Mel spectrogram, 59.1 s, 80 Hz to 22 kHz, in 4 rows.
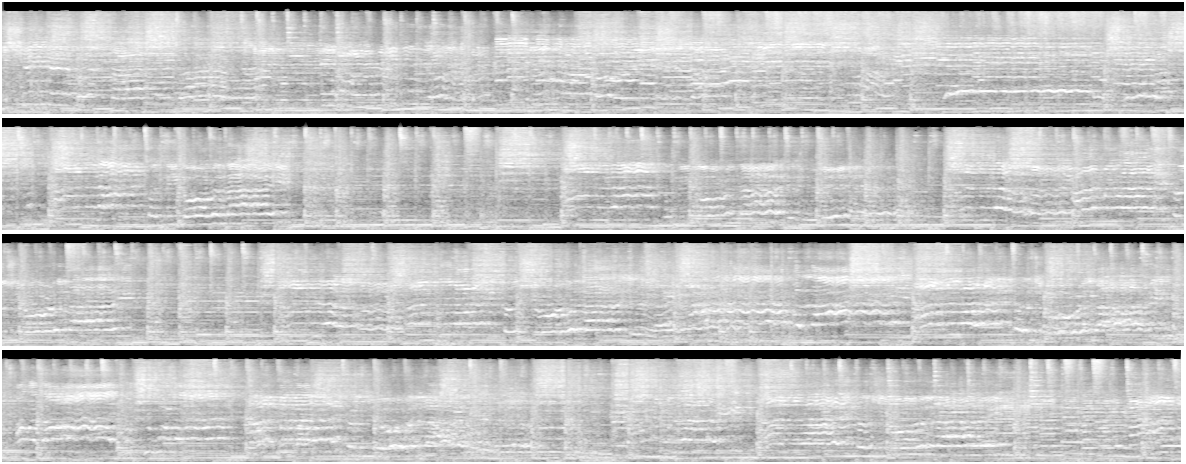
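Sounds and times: saxophone: 0.0s - 14.9s, 51.1s - 59.0s
drum kit: 0.0s - 59.0s
electric guitar: 0.0s - 59.0s
keyboard: 0.0s - 59.0s
person singing: 0.0s - 59.0s.

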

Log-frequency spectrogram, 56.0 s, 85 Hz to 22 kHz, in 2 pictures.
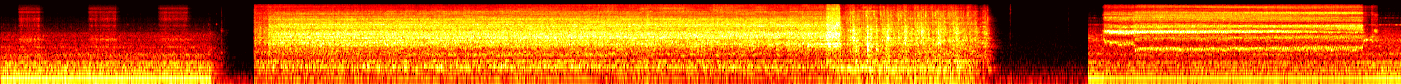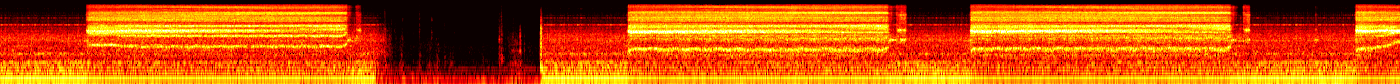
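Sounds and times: lathe cutting whine: 21.8s - 35.7s, 38.8s - 56.0s
lathe motor hum: 21.8s - 35.7s, 38.9s - 56.0s.

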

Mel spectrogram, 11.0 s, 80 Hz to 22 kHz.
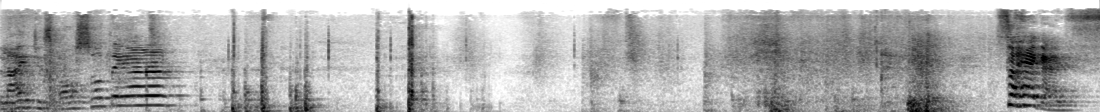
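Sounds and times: objects knocking on wooden table: 2.0s - 4.5s.

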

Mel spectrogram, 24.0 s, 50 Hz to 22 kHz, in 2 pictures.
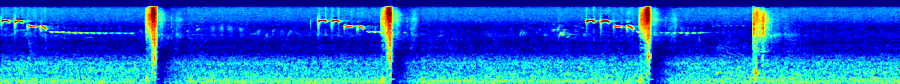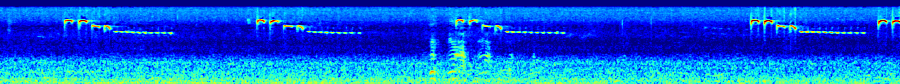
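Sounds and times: small birds chirping: 0.0s - 24.0s
wind noise: 0.0s - 24.0s
air rifle shot: 1.9s - 2.6s, 5.0s - 5.6s, 8.5s - 9.2s, 10.0s - 10.8s.

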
